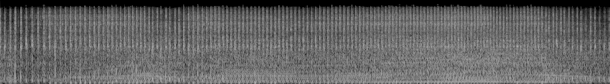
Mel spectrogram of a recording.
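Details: Craftsman 21-inch lawn mower, 4–6 hp Tecumseh engine, unstarted for 12 years and stored outside: rapid, slightly uneven single-cylinder pop-pop with rattly hiss on top, exhaust spitting probable rust; running on its own, normal running.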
